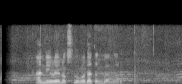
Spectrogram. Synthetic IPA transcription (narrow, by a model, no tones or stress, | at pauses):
ʔanilenɔksluŋɔdat̪əŋbaŋər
